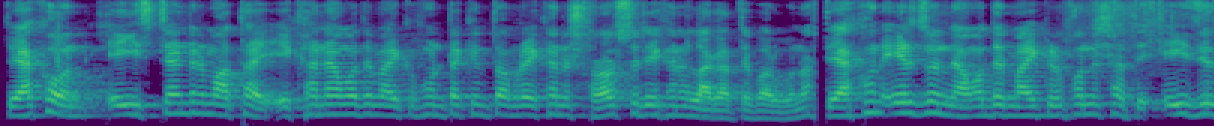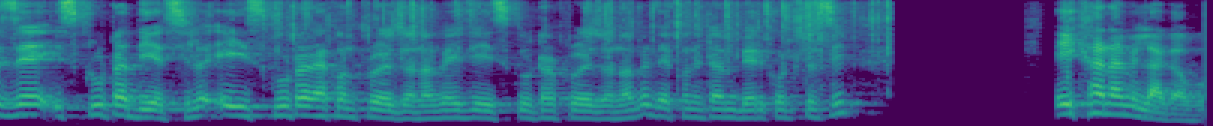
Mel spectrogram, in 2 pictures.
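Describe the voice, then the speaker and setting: Guy doing a mic review at his desk, talks quick, kinda high voice. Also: dark tone. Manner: explanatory, addresses viewers directly. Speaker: tech reviewer. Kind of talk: product review and sound test. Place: at a desk indoors. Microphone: desk USB dynamic microphone on an arm stand.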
